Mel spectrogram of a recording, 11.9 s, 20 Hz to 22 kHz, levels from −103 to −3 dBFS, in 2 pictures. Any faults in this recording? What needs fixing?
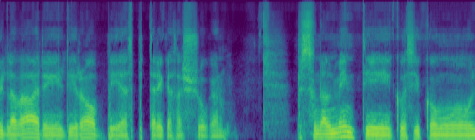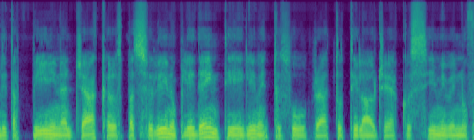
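Opus compression damage is plainly audible throughout the speech: voiced sounds carry a rough, grainy, noise-like texture rather than clean harmonics, and upper bands sound filled in rather than missing, while the bandwidth still reaches about 20.2 kHz. The likely cause is Opus in its music (CELT) mode starved of bits. It keeps each band's energy but substitutes folded or noise content for detail, which fits a rate near 16 kbps. Prevent it by encoding speech at a higher Opus bitrate or in its speech-oriented mode.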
